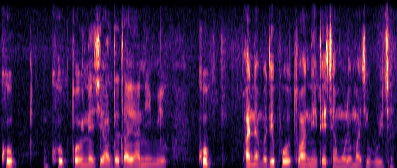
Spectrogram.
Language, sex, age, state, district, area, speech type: Marathi, male, 18-30, Maharashtra, Amravati, urban, spontaneous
